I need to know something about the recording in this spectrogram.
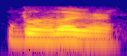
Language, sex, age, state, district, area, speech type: Kashmiri, male, 30-45, Jammu and Kashmir, Bandipora, rural, conversation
